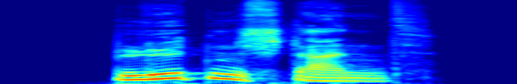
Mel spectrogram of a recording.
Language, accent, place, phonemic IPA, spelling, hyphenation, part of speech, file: German, Germany, Berlin, /ˈblyːtənˌʃtant/, Blütenstand, Blü‧ten‧stand, noun, De-Blütenstand.ogg
- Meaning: inflorescence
